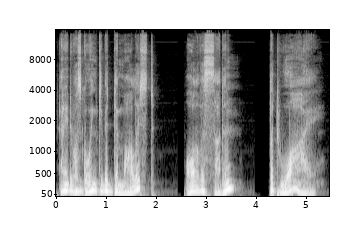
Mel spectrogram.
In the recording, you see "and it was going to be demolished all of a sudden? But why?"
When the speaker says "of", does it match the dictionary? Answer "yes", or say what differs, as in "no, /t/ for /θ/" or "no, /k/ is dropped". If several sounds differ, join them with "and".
yes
